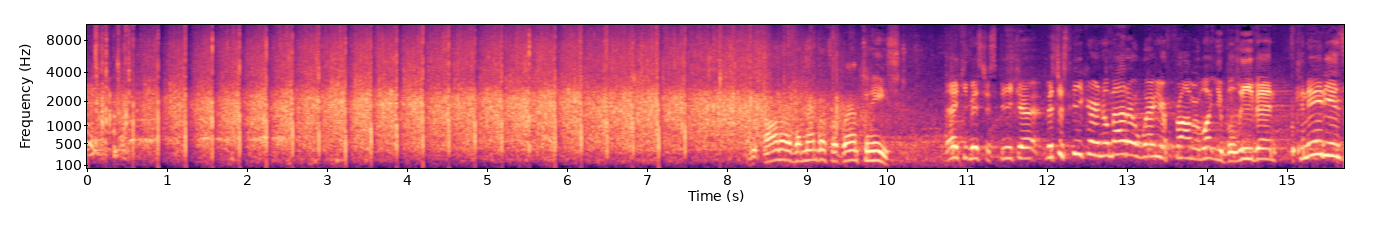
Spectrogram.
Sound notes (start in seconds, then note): 2.6 speaking French; 4.0 applause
